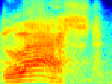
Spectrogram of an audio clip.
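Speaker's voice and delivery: big stress on the vowel of "last". Demonstrating where the sentence accent falls, with stress on 'last'. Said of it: "So last is your hit".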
